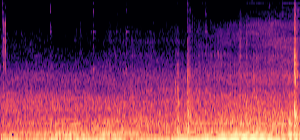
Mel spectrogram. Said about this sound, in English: As a guy in a skateboard, electric skateboard, zooms by me.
